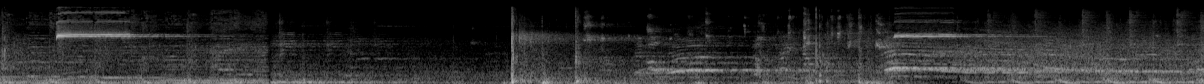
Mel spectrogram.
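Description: A volleyball being struck over indoor arena noise: a sharp loud hit about five seconds in, followed by further ball contacts during the rally. Shrill high sustained tones sound twice, briefly near the start and again from about nine seconds in.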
